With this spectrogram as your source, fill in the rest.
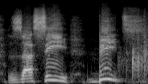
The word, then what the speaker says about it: Zazie Beetz: Please welcome Zazie Beetz. Wow. Oh, that was beautiful. Thank you. He pronounced the name right? Yeah, he did.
